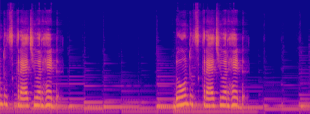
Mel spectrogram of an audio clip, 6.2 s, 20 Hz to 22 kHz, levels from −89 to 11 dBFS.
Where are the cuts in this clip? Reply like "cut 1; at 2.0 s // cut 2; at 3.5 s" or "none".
cut 1; at 1.3 s // cut 2; at 3.4 s // cut 3; at 5.2 s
